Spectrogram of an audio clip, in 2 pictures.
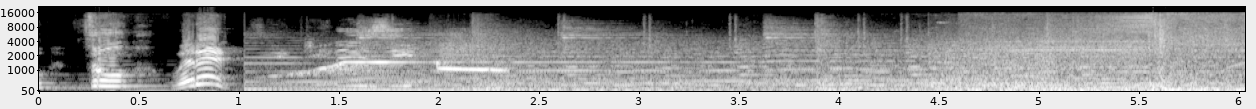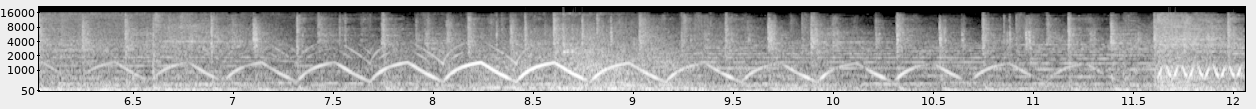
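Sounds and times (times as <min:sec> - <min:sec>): police siren wailing: 0:05.7 - 0:12.0.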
